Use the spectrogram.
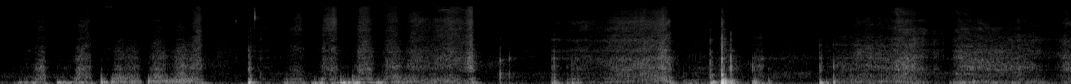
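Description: An orange Kleenex cardboard tissue box, hollow and rectangular, is held in both hands and scratched and rubbed with fingernails. Dry, papery scraping comes in irregular bursts, mostly low and hollow in tone, with a few sharper, louder scratches standing out partway through. The strokes are short with almost no ring, leaving a soft, muffled rasp.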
